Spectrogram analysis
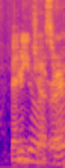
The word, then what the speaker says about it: Bene Gesserit: Bene Gesserit. Bene Gesserit. What's the proper pronunciation of that organization, Jason? Bene Gesserit?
